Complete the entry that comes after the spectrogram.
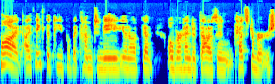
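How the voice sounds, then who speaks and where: A woman speaks at a moderate pace in a fairly high, somewhat breathy voice. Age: 70s. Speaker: medical doctor and naturopath. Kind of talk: interview.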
